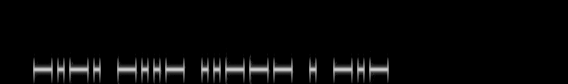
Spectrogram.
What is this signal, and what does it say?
Morse code, heard as a keyed tone, about 20 wpm, 700 Hz. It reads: CX2EK
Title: DXCC-100 Call Signs - 5 Characters - 20wpm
